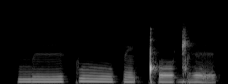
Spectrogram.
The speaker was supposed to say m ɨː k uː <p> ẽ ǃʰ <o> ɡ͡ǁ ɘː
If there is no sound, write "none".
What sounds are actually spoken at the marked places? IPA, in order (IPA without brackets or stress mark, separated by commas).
p, o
